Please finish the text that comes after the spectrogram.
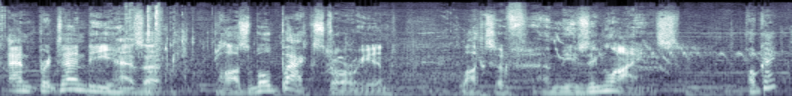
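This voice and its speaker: An actor playing a sheepish, confiding storybook narrator who chats playfully to the listener in comic scripted narration. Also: male voice, on the low side, sing-song, moderate pace. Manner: conspiratorial, playful. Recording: game narration over music.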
